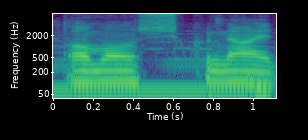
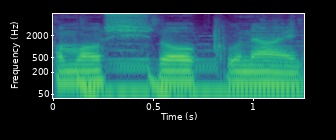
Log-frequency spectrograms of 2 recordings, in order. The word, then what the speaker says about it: 面白くない: I thought it was omoshikunai desu, but it's omoshirokunai desu. 面白くない。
